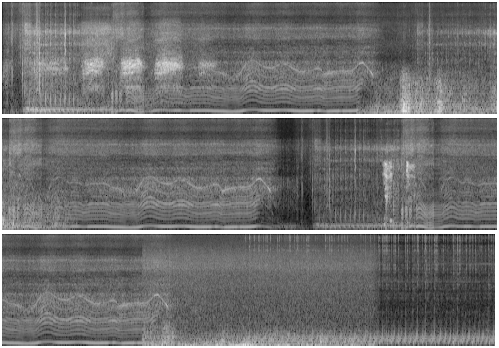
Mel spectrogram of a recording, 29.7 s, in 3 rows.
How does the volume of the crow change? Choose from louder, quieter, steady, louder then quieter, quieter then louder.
louder.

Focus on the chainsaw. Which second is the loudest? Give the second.
1 s.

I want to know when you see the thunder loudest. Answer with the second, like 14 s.
8 s.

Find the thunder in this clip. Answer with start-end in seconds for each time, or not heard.
7.1-11.2, 22.6-27.3.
